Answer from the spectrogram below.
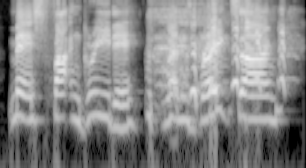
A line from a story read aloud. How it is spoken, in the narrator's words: she finally came and tugged my sleeve and shouted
